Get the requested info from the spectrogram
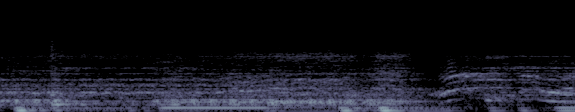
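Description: Gospel music: a choir singing sustained notes over a bass line, with a voice sliding upward near the end.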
